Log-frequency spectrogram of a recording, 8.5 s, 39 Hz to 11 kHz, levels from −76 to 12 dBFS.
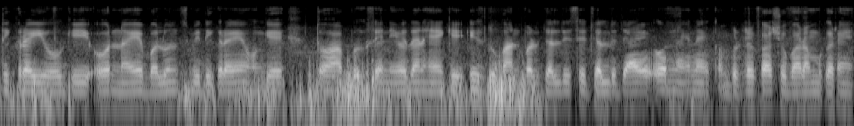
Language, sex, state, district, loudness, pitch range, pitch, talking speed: Hindi, male, Rajasthan, Bikaner, -19 LUFS, 90-95 Hz, 95 Hz, 220 wpm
